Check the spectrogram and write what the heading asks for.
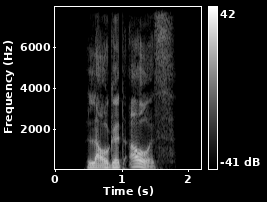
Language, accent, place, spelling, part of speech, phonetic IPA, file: German, Germany, Berlin, lauget aus, verb, [ˌlaʊ̯ɡət ˈaʊ̯s], De-lauget aus.ogg
- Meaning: second-person plural subjunctive I of auslaugen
